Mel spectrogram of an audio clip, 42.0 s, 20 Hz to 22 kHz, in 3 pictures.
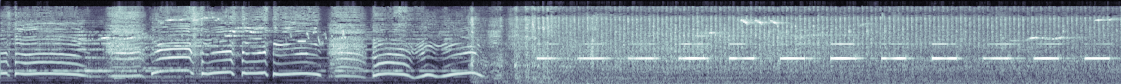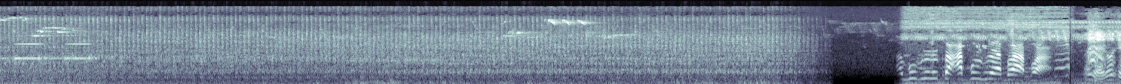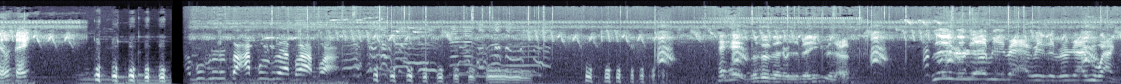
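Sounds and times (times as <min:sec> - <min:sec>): motor noise: 0:05.9 - 0:24.4, 0:30.5 - 0:42.0
reversing alarm beeping: 0:06.6 - 0:15.4.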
